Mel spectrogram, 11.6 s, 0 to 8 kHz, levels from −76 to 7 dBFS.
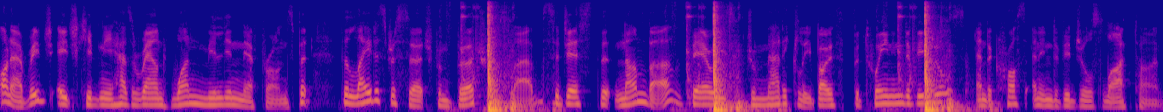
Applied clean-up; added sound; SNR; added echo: none; Slam / Wood; -3 dB; none.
